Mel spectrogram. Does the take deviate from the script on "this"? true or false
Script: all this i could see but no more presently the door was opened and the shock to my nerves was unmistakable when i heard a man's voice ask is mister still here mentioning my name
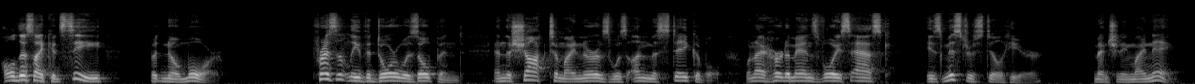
false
